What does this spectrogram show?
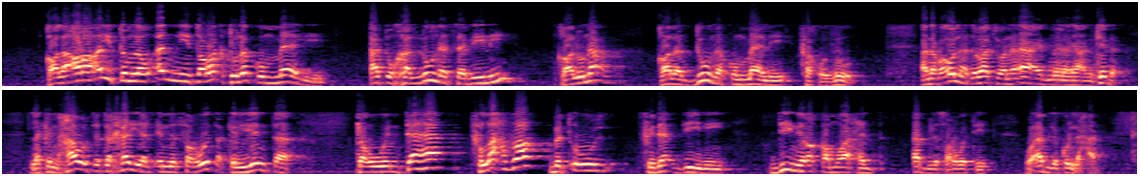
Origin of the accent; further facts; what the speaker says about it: Egypt; انا مصري بس انا مسلم الحمد لله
